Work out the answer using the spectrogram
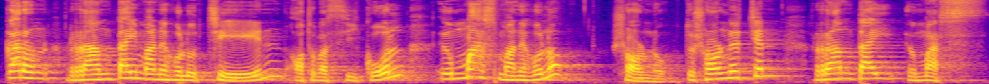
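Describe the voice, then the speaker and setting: A man from Bangladesh, teaching a casual video language lesson and repeating words slowly for learners. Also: sits high, big pitch swings, fairly bright tone.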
